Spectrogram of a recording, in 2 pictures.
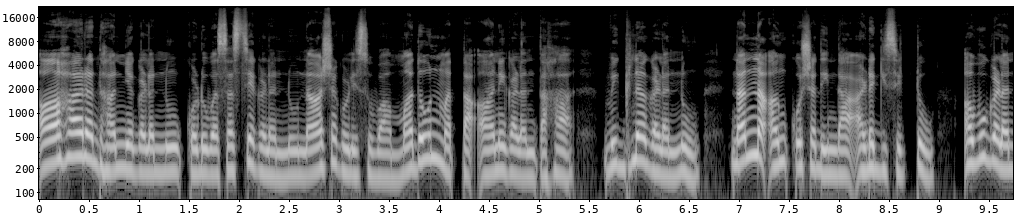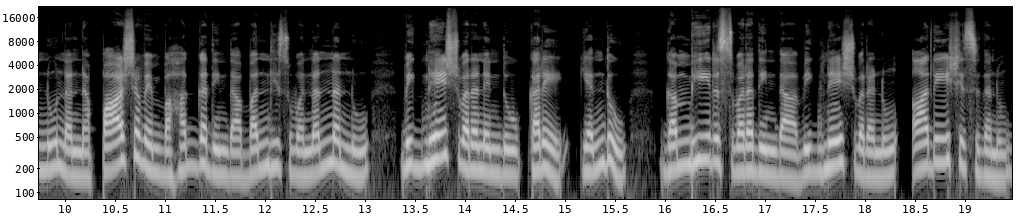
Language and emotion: Kannada, neutral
